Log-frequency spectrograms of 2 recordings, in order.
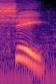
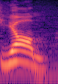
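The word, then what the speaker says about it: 四: 4 here is pronounced she. But the green bird app yells at me and tells me it's pronounced yom.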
